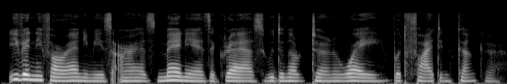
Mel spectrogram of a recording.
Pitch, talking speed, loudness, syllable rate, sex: 165 Hz, 225 wpm, -22 LUFS, 5.4 syllables/s, female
